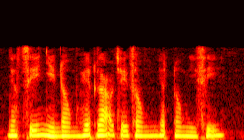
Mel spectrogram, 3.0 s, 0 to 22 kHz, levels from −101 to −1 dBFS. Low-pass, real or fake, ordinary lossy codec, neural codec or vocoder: 5.4 kHz; real; Opus, 64 kbps; none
